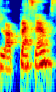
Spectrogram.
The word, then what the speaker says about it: Laplace: Okay, Laplace equation is actually pronounced as Laplace. So betul saya pronounce because it is from French research.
